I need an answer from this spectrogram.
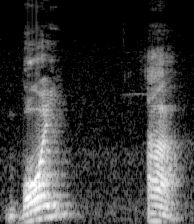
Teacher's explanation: o erro aí está na palavra bóia bóia com acento boya boya é uma palavra paroxítona possui duas sílabas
